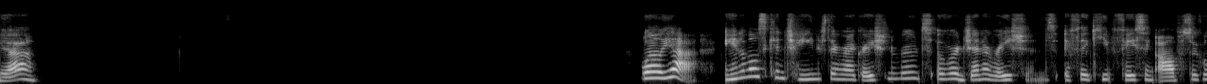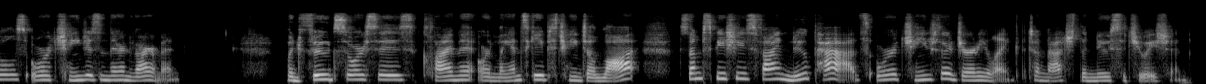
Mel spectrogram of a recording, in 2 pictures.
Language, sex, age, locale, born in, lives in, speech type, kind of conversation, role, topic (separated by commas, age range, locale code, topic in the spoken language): English, female, 18-19, en-US, United States, United States, read, expert-assistant, expert, Why do some animals migrate and how do they find their way?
